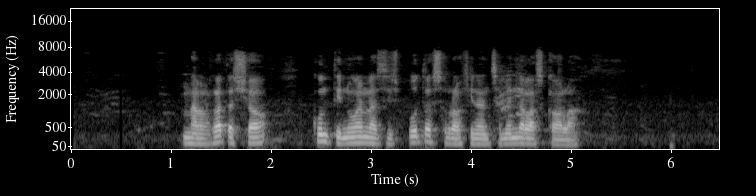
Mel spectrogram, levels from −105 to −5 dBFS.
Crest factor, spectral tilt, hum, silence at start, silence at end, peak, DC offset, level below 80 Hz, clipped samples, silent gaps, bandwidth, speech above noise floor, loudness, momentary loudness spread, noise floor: 18 dB; -6 dB/octave; none; 1.1 s; 1.4 s; -24 dBFS; under 0.1%; -80 dBFS; under 0.1%; none; 7.4 kHz; 40 dB; -41 LUFS; 7 LU; -79 dBFS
